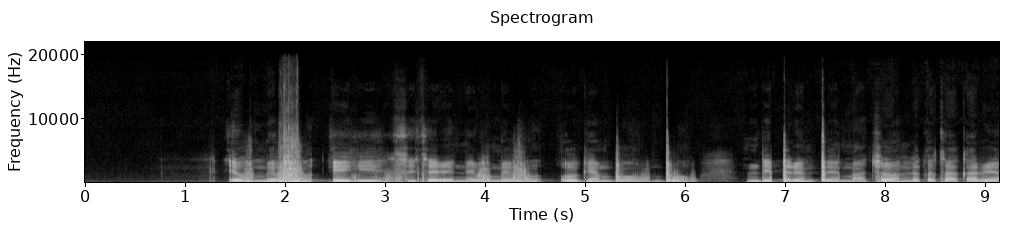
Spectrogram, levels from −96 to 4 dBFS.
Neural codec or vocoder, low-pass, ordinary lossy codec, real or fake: codec, 44.1 kHz, 7.8 kbps, Pupu-Codec; 19.8 kHz; none; fake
